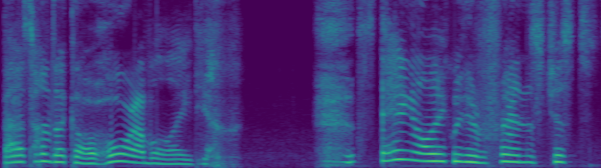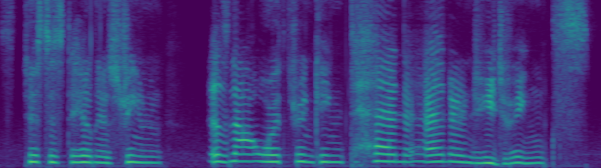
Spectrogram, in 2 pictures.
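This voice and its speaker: A woman's voice: sits high, a little slow, no echo. A woman chatting casually and playfully with her stream viewers as she plays a game, giggling and teasing as she goes. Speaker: VTuber livestream host.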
